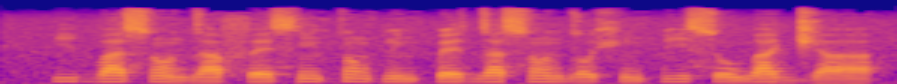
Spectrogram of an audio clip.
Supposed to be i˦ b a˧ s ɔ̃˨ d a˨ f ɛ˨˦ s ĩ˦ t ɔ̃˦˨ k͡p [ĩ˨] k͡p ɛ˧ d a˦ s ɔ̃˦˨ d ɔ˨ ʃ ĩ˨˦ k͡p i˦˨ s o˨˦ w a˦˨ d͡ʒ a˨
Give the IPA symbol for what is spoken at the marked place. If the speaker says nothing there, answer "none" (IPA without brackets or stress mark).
ĩ˨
